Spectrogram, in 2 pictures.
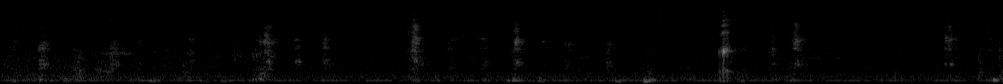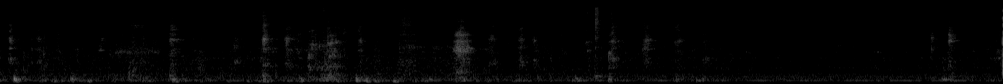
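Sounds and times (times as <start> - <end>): soft dog play noises: 0.0 - 20.0
dog panting: 9.4 - 17.4.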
